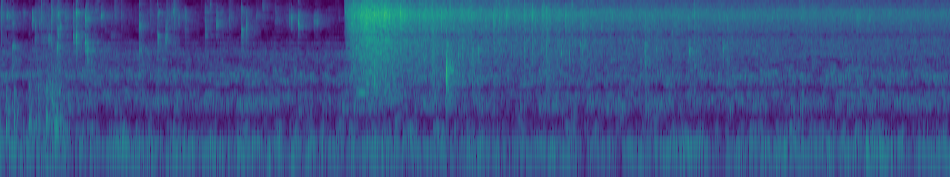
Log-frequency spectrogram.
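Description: Chopped onion and garlic tipped into hot oil in a frying pan: a sudden loud sizzle about five seconds in that settles into a steady frying sizzle. Before it, a quieter steady hiss with a few light clicks.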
